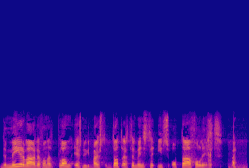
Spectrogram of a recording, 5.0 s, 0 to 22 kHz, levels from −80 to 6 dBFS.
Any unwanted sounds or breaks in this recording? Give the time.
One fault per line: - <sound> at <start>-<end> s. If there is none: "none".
- dropout at 1.8-1.9 s
- laugh at 4.6-4.8 s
